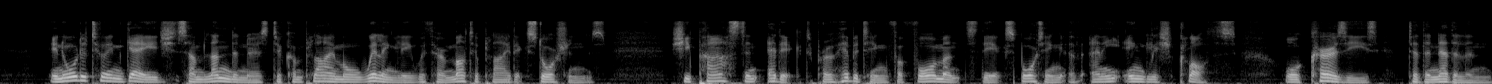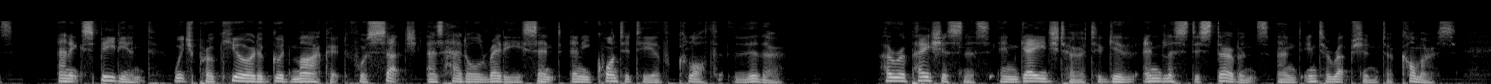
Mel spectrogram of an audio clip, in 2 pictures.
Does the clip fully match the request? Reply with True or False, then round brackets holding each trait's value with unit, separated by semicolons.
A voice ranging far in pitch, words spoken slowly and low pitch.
False (4.4 semitones; 125 wpm; 120 Hz)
